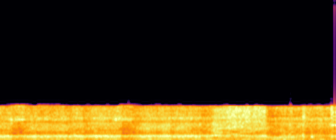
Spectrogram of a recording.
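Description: A lathe spindle whirs loudly.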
